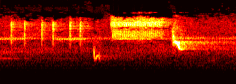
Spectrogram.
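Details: Nightly forest song of a common nightingale: six quick evenly spaced pips, a short low note, a buzzy sustained burst, then a sharp downslurred whistle.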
